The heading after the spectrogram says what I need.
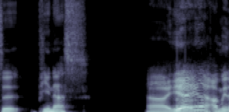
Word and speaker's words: PNAS: Great journal or PNAS, I believe you like to pronounce it penis.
